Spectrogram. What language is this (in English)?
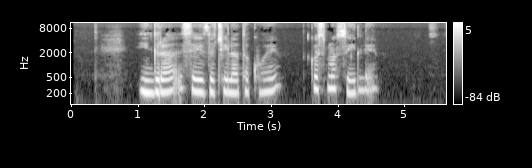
Slovenian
